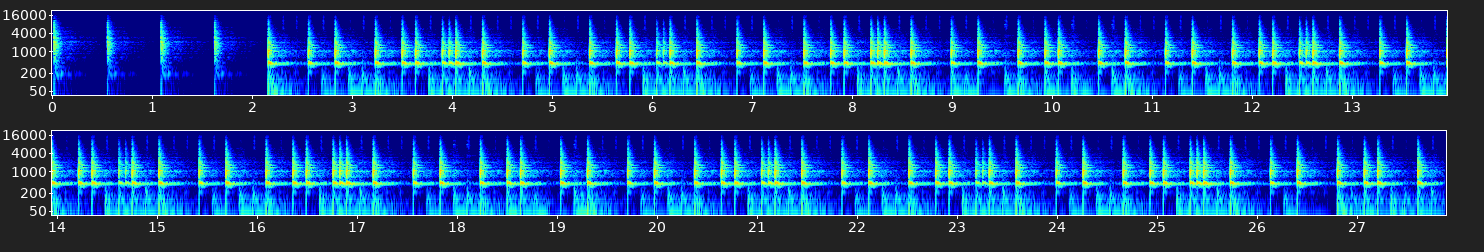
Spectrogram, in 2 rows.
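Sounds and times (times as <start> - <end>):
repique drum playing samba: 2.2 - 27.8.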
